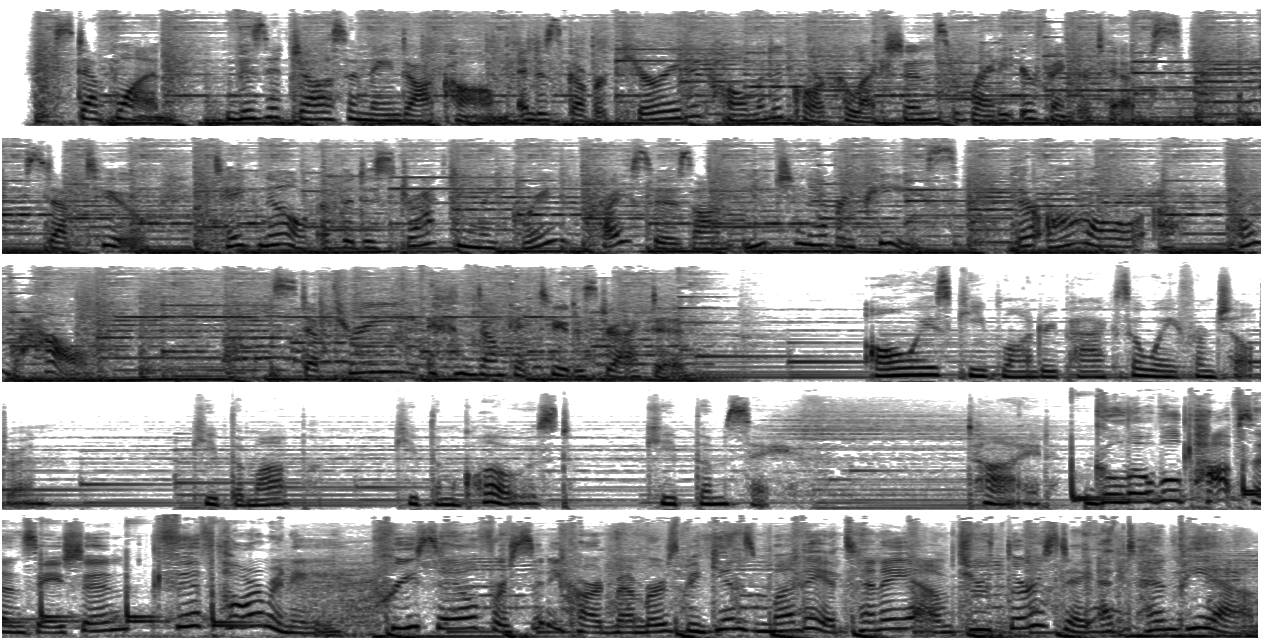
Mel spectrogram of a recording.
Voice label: english canadian commercial

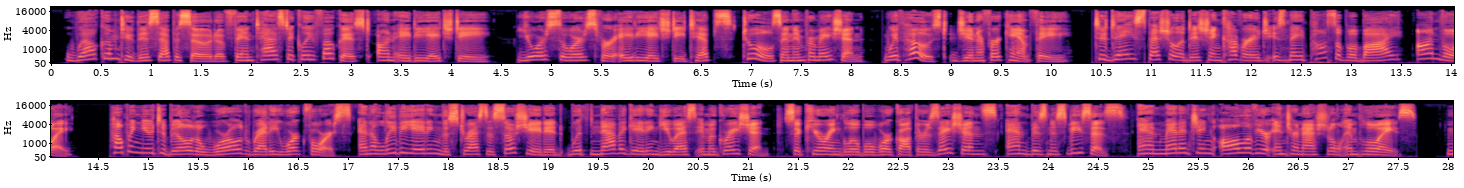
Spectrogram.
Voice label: english american podcasts

